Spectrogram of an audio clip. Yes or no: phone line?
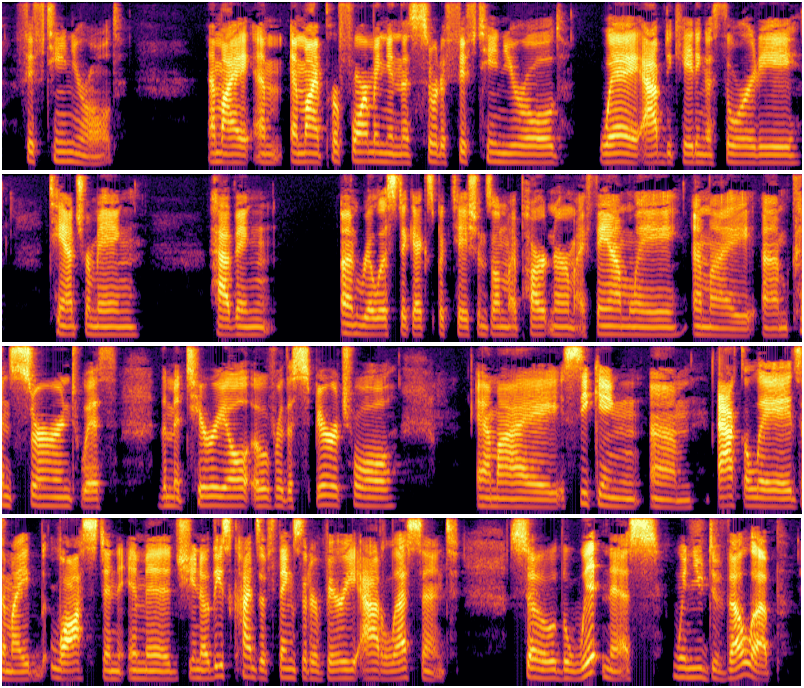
no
